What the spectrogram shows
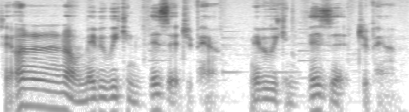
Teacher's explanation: I'm shifting the focus word to visit to clarify that it's visit, not something else. And then I'm giving a little more force and focus on top of that to the stressed syllable, and it just works the way it normally does. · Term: regular emphasis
